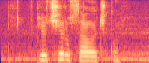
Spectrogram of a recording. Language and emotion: Russian, neutral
